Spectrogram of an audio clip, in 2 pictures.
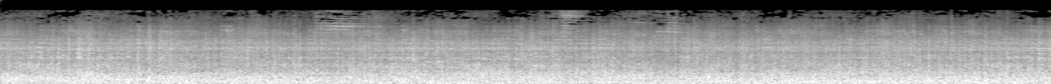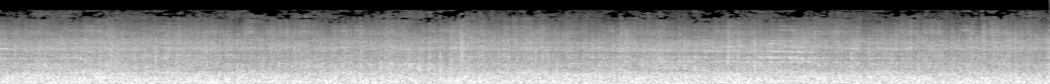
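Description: Freight train cars rolling past, their wheels on the rails making a steady, unbroken noise.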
